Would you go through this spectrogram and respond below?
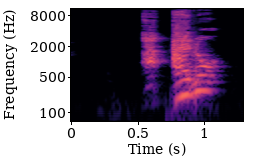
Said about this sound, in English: It's like you broke down in the middle of, bless you. I'm in the middle of sneezing.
